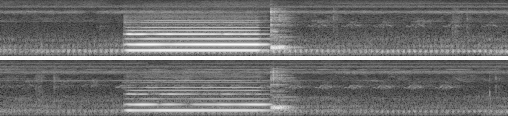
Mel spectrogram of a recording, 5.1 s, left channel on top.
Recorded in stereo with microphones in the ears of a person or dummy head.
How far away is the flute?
About 1.3 m.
